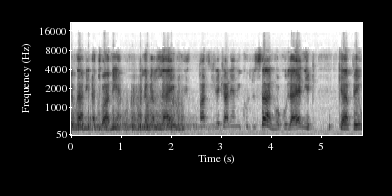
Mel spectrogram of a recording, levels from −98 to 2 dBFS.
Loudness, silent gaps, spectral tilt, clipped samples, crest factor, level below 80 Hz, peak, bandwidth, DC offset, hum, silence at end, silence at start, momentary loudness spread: -18 LUFS; none; 0.5 dB/octave; under 0.1%; 18 dB; -60 dBFS; -2 dBFS; 15 kHz; under 0.1%; none; 0 s; 0 s; 14 LU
